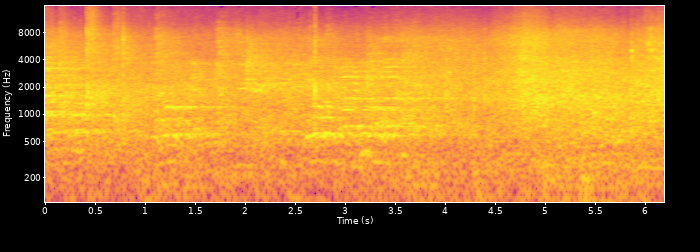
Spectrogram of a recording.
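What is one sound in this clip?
Ice skates scrape and hiss across ice in a large echoing arena.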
